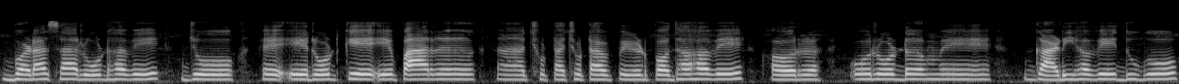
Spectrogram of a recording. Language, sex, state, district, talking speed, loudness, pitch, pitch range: Chhattisgarhi, female, Chhattisgarh, Sarguja, 120 wpm, -17 LUFS, 235 Hz, 225-240 Hz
